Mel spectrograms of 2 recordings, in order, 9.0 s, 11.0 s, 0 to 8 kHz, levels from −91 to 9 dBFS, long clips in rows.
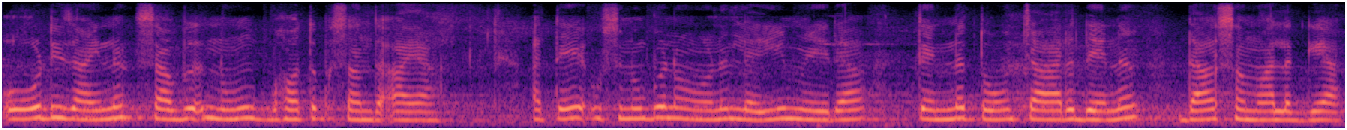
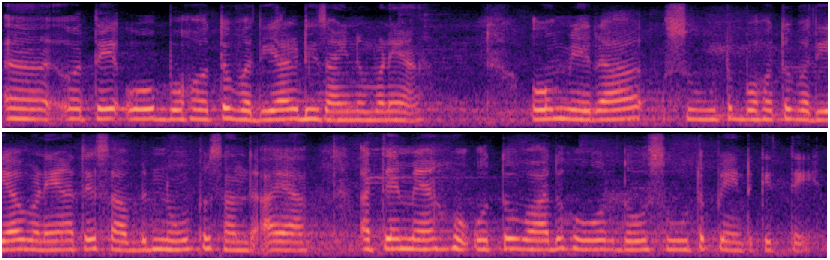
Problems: constant background noise, background conversations at intervals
